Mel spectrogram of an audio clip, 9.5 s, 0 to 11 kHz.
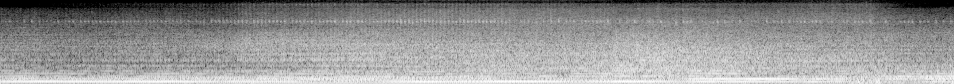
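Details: Husqvarna YTH21K42 ride-on mower mowing with blades engaged after fitting a shorter 100-inch deck belt (old 101.4-inch belt kept coming off): steady, even engine drone and low hum, no squeal or flapping; runs smoothly.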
